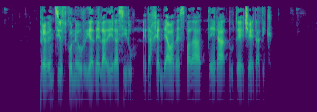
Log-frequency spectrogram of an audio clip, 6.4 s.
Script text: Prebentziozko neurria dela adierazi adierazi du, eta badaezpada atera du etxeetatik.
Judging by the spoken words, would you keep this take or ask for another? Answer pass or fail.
fail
